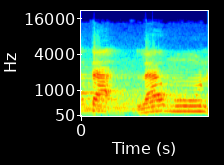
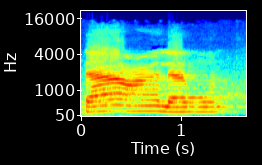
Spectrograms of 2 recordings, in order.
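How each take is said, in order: First: The ain sounds like a plain glottal catch. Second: The ain flows smoothly into the word. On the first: The speaker calls it wrong. "hamzah bunyinya" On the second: The speaker calls it right. "Harusnya saufa ta'lamun, ta'lamun. Mengalir"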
